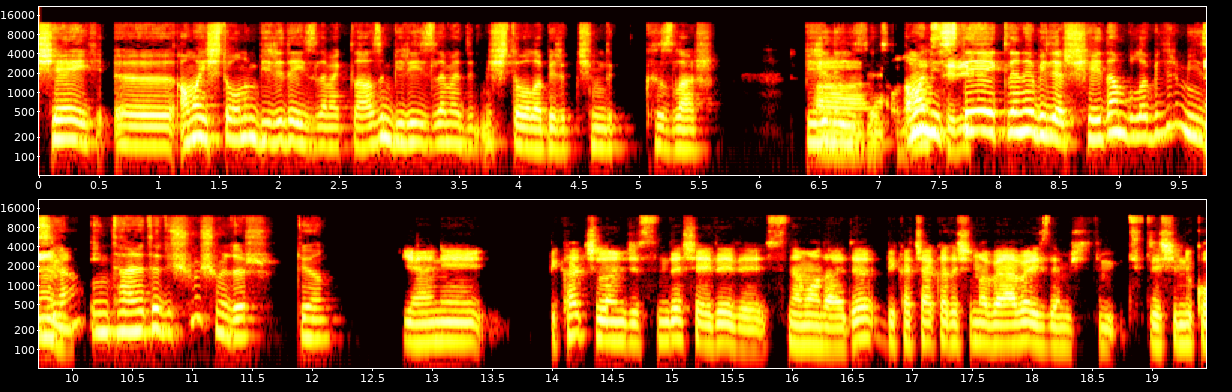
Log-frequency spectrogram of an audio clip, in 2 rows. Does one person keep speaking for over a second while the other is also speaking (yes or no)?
yes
